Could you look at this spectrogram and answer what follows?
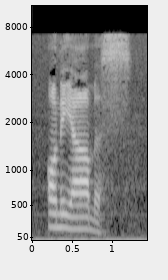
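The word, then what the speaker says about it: Honnêamise: Wings of Onyamas. – The H is not pronounced? – The H is not pronounced, yes.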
